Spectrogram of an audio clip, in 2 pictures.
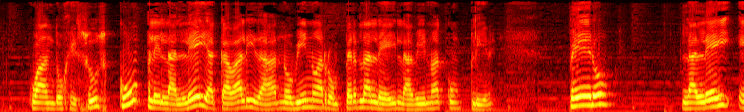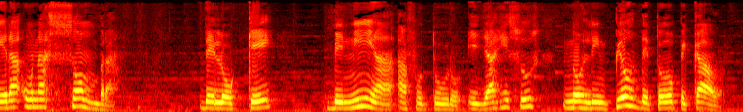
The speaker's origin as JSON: {"language": "Spanish", "country": "Venezuela", "said": "no somos judíos de nacimiento, somos venezolanos con ascendencia española, haitiana, en fin, de República Dominicana, de Estados Unidos, del Caribe, de África, indígena."}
